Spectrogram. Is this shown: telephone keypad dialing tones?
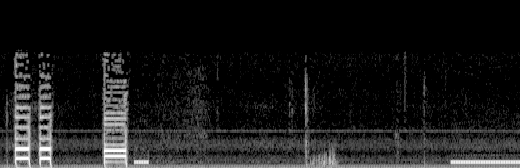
yes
